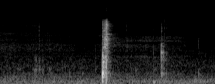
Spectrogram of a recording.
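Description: A sharp plastic click about a second in, then a fainter click: a clear plastic card holder being handled.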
